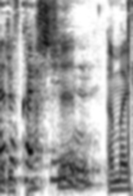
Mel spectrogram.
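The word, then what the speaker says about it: Cachín: How do I say Pedro Cachin? Am I saying it right? Pedro Cachin.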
